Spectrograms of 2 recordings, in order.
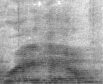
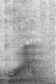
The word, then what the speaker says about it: graham: is it pronounced gray ham crackers or graham crackers is the h silent gray ham or graham graham crackers that's usually the way i pronounce them graham crackers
